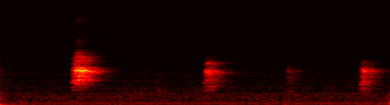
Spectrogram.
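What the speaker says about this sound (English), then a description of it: "my dog." A dog barks four times from somewhere nearby but not close, each bark short and separated by gaps of about a second or more, over a quiet indoor background.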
